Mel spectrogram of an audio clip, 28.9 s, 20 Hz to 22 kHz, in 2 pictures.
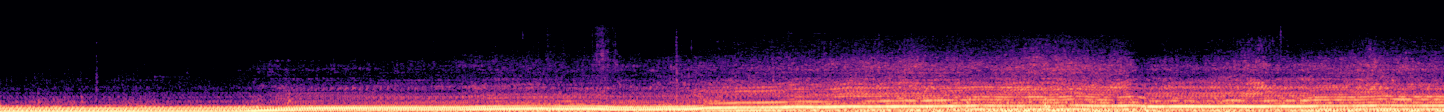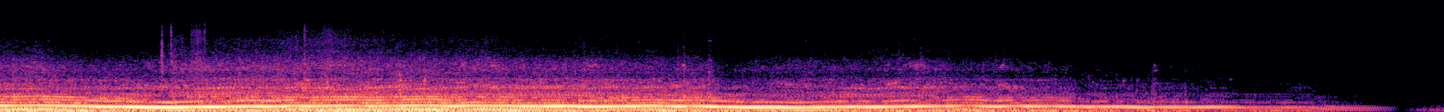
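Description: Off-road 4x4's engine pulling along a rough dirt track, its note rising and falling repeatedly with the throttle. It fades out near the end.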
